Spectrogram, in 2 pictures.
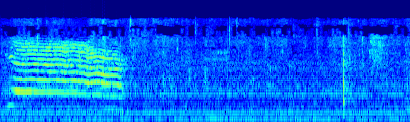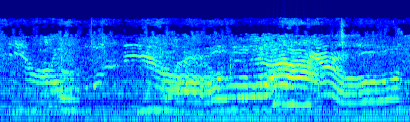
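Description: A toddler's high-pitched squeals: one long falling squeal at the start, then a string of wavering squeals and whines through the second half.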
